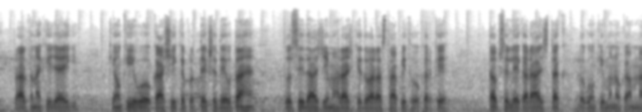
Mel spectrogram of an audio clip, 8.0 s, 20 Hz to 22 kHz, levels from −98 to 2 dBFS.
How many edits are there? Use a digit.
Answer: 0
